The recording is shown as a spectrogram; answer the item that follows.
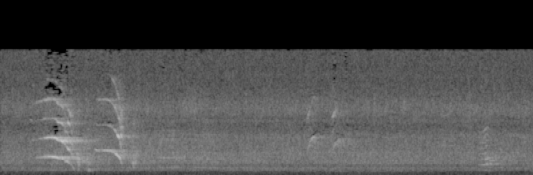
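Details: Malayan tapir during pairing in the tapir house at Tama Zoological Park: two bright, high squeals sweeping downward in quick succession, then quieter distant squeaks later, with faint hum beneath.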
